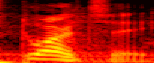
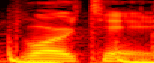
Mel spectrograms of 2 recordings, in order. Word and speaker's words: Duarte: my wild card is chris how do you duarte i know why he's a wild cause that's how you say his name right yeah chris duarte duarte i know why he's a wild cause why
